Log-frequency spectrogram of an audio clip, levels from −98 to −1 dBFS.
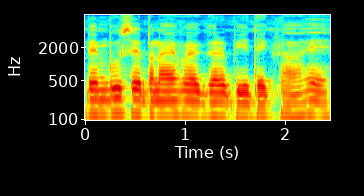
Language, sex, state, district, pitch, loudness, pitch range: Hindi, male, Arunachal Pradesh, Papum Pare, 110 Hz, -15 LUFS, 100-110 Hz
